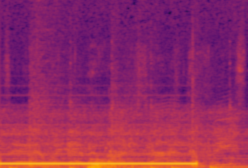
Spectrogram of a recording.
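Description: A steady, continuous ringback tone from an outgoing phone call placed from a studio during a live show hums loudly for about two seconds, then cuts off abruptly, with a brief faint voice murmuring beneath it.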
